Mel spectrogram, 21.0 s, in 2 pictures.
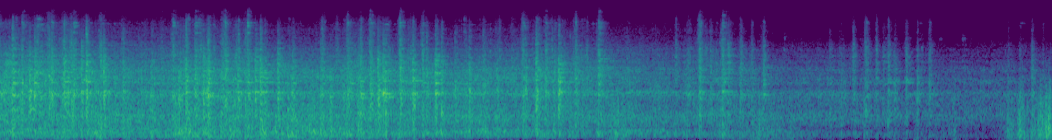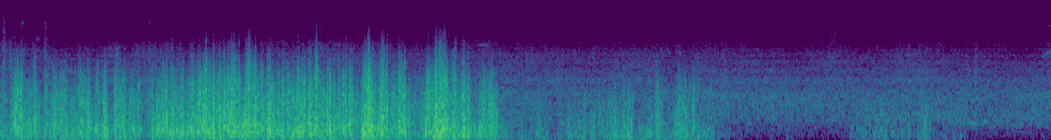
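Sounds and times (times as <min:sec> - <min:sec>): train wheels clattering: 0:00.0 - 0:15.5
wind on microphone: 0:09.5 - 0:17.8.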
